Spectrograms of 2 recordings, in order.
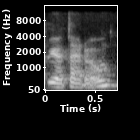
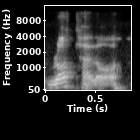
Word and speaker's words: Ryotaro: the tomato harvest, was Ryotaro. So Rotalo, Ryotaro. We always pronounce as Rotalo with the R sound. We know it after 2 years. Like a Spanish R, rolling. You roll the tongue.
